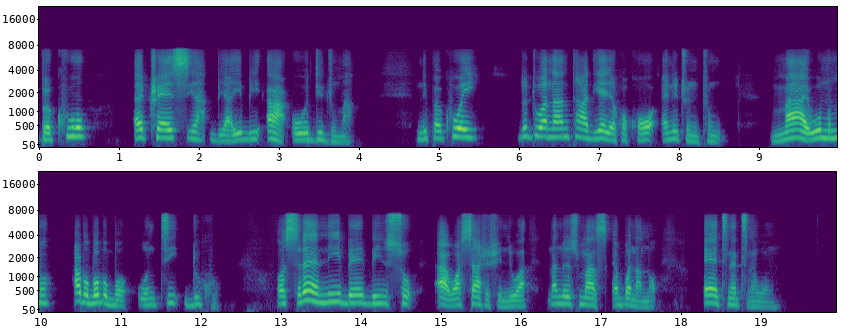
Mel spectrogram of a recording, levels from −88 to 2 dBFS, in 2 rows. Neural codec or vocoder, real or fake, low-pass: codec, 16 kHz, 0.7 kbps, FocalCodec; fake; 7.2 kHz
